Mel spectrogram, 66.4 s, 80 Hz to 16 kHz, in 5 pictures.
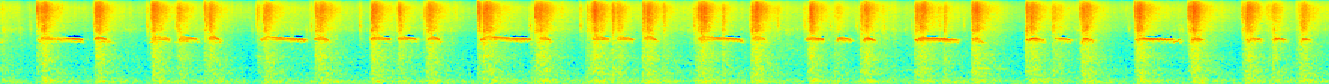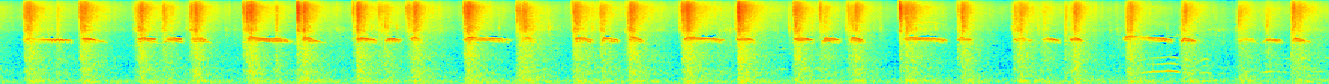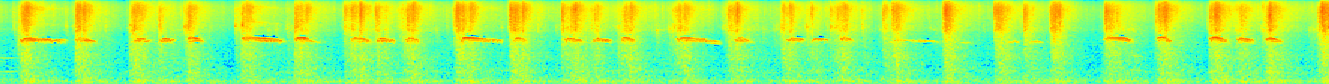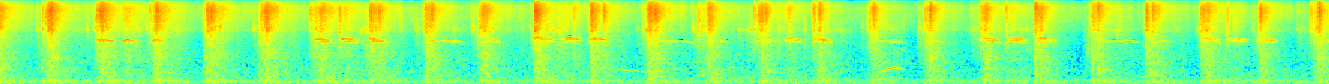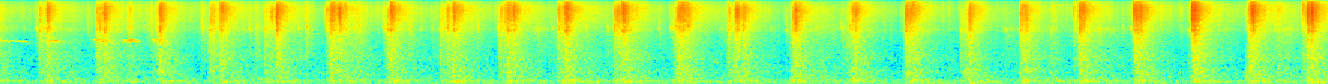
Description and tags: Protests in Chile 2019. Protesters hitting great wall during demonstrations in Chile. year 2019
